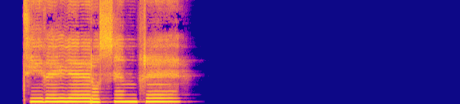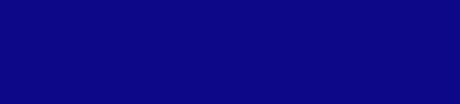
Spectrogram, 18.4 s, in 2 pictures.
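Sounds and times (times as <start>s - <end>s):
lullaby: 0.5s - 3.8s.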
